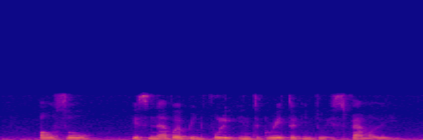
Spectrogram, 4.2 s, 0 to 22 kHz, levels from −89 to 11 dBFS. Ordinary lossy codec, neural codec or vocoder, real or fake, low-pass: none; none; real; 7.2 kHz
